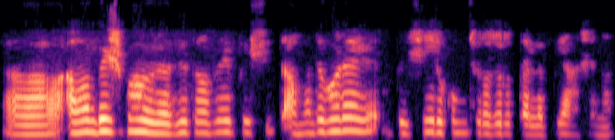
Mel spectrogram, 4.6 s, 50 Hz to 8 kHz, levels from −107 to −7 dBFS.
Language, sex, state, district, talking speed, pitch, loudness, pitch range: Bengali, female, West Bengal, Kolkata, 210 wpm, 230 Hz, -22 LUFS, 210-245 Hz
